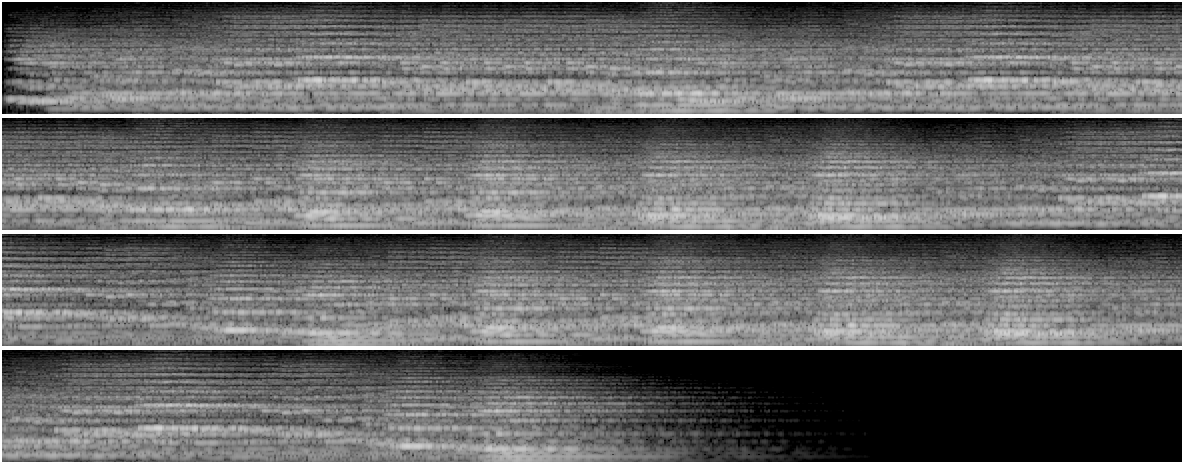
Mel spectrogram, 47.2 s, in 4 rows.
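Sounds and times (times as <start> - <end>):
slow strings: 0.0 - 42.6.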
